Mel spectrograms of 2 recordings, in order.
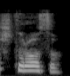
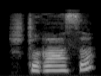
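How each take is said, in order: First: شتراسة with an Arabic tongue-tip r; the mistaken شتراسة, r at the front, not gh; wrong rolled R. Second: شتغاسة with a throaty gh for the r; German شتغاسة, the r made at the back of the throat; R as ghain. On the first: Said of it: "ما ينفعش أقول شتراسة". (نطق شتراسة بالراء غلط) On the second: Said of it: "اتنطقت هنا غين". (نطق شتغاسة بالغين) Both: Shown as a demonstration.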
